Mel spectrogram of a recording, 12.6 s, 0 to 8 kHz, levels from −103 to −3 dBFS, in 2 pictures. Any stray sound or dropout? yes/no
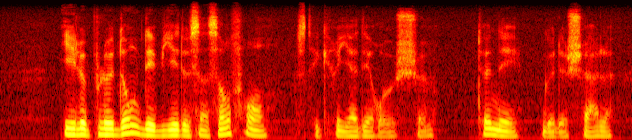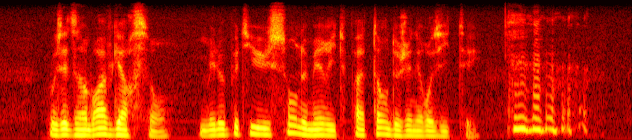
yes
